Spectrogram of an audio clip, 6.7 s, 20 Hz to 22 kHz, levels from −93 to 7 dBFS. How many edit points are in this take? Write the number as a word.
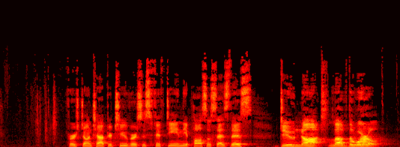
zero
